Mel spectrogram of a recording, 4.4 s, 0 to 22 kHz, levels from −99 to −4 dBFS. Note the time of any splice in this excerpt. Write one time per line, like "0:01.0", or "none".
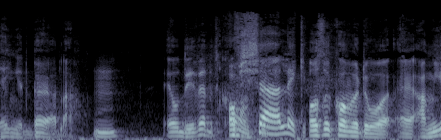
0:03.0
